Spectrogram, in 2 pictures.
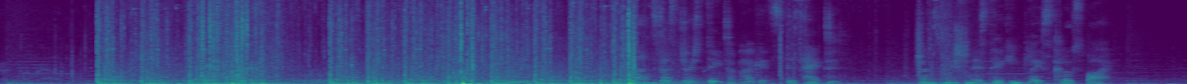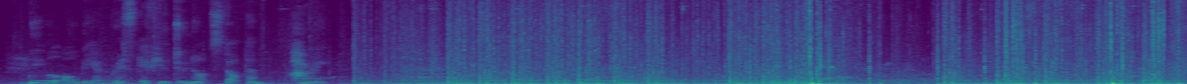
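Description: Rapid gunfire crackles loudly in quick bursts.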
